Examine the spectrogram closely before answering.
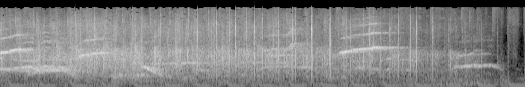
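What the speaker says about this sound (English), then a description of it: "round of applause" Audience applause at a live spin painting show, a steady round of clapping from a crowd with whoops and bright cheering voices over it, loud and sustained before fading at the end.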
